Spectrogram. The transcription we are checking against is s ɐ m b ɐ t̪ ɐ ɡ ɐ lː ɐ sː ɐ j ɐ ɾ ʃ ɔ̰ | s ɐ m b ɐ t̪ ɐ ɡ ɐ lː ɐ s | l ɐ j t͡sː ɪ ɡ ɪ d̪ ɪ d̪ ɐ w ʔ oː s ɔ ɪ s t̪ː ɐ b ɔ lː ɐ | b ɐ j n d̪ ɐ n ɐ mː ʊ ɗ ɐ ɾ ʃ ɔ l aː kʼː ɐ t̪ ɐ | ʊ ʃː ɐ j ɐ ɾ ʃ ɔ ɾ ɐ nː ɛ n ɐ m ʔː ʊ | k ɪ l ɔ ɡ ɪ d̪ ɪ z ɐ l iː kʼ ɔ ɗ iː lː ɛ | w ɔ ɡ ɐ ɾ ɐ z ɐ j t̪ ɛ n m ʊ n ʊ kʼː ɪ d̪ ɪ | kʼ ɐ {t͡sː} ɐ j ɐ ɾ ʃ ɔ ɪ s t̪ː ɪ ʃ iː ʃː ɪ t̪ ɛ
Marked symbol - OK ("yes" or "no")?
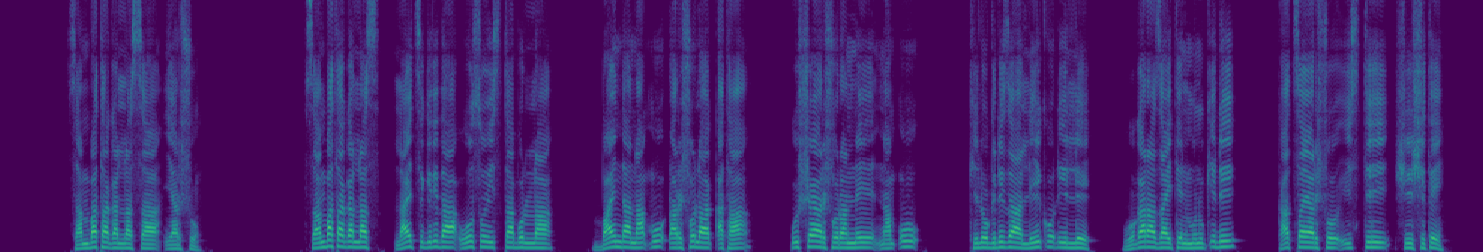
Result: yes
